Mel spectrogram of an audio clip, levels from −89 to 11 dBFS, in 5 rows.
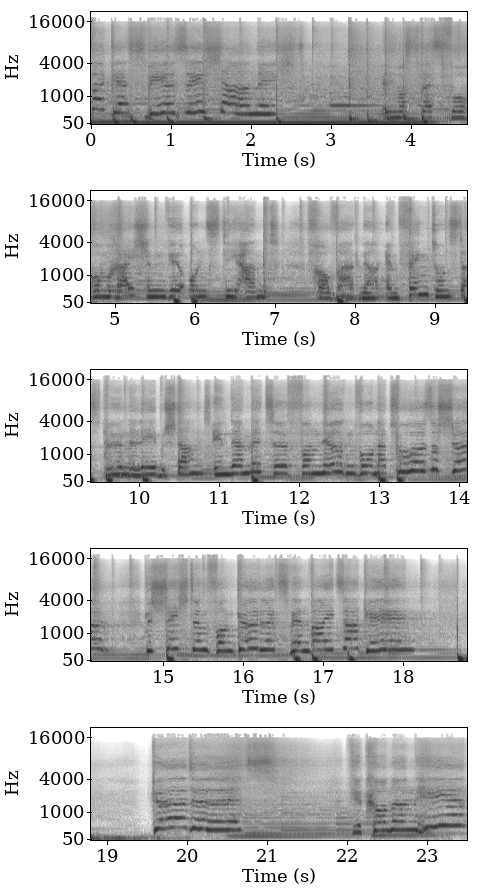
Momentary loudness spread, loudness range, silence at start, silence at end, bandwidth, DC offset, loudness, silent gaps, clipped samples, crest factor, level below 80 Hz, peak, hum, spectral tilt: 7 LU; 2 LU; 0 s; 0 s; 18 kHz; under 0.1%; -18 LUFS; none; under 0.1%; 14 dB; -24 dBFS; -2 dBFS; none; -5 dB/octave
